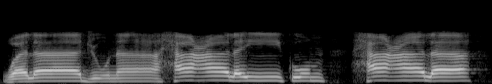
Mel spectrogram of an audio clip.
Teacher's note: التقى في النطق حاء بعدها عين والعين والحاء كلاهما من حروف الحلق فعلينا أن نخلص أحدهما من الآخر هكذا ولا جناح عليكم حعلا ولا نخلط صوت أحدهما بالآخر عندنا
